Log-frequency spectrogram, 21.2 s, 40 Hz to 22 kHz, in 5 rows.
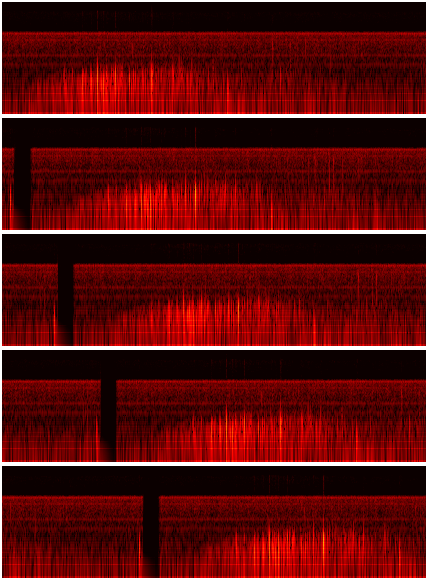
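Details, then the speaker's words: Repeated breaths at about 13 a minute, each with low-pitched bubbling crackles, lower pitched, less intense and longer than fine crackles; coarse crackles. "as noted on the previous display coar crackles are in general lower pitched less intense and of longer duration than fine crackles the most common conditions associated with coarse crackles are congestive heart failure and"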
